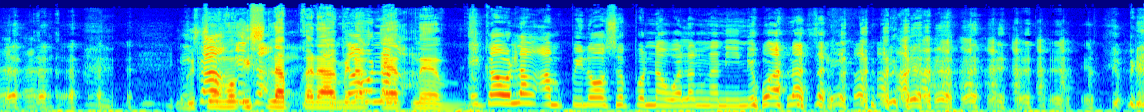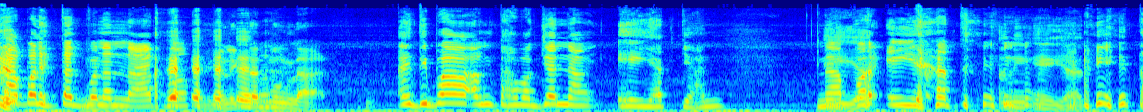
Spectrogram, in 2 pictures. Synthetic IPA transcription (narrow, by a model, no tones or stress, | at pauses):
ɪɡʊst̪omoɪslap̚kɐnaːmɪnɐwlɛt̪̚nɛb̚ʔɪkawlɐŋɐŋpɪlo̞ːsoponɐwɐlaŋnɐniːnɪwaːlɐsɐjo | bɪnaːbɐlɪk̚t̪ad̪̚monɐŋlɐhat̪̚oblɐd̪̚moŋlɐ̰hat̪̚ʔɐjd̪ɪbɐɐŋt̪aːwɐɡ̚d͡ʒanːɐŋʔɛjɐt̪̚janː | ɐpɐʔɛjɐt̪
